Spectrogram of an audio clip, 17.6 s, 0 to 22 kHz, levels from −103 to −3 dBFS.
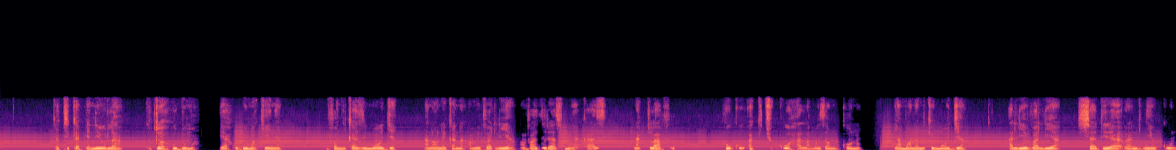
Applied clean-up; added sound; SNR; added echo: none; Trumpet; 14 dB; none.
